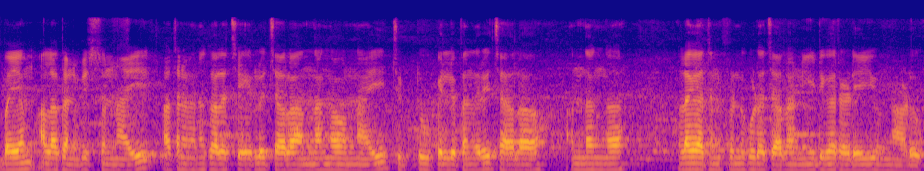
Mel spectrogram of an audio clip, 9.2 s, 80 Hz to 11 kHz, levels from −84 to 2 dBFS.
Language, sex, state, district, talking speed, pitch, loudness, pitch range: Telugu, male, Andhra Pradesh, Sri Satya Sai, 160 wpm, 115 Hz, -19 LUFS, 110-115 Hz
